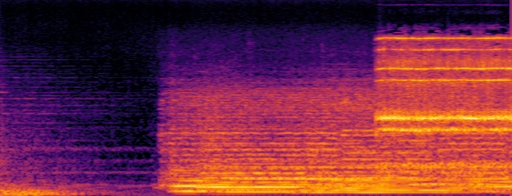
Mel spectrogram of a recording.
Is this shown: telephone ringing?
yes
